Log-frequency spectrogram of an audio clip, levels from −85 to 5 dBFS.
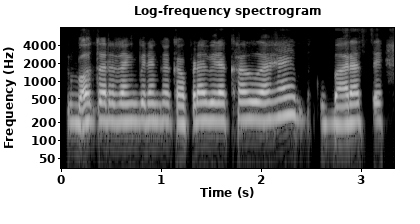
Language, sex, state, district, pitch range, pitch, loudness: Magahi, female, Bihar, Gaya, 200-215 Hz, 210 Hz, -23 LUFS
